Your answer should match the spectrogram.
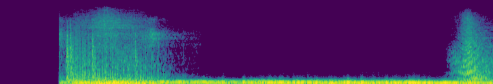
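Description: A sudden burst of whooshing noise that fades over about two seconds into a steady low rumble, with a second swell of noise near the end before it cuts off abruptly.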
